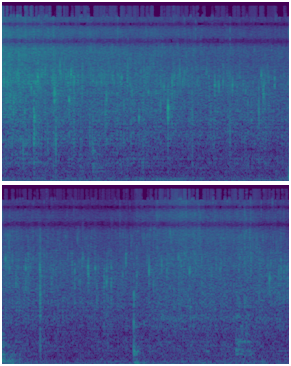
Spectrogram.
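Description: Shallots fry in oil already used for frying fish, giving a steady, close crackling sizzle with occasional louder pops and no speech.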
